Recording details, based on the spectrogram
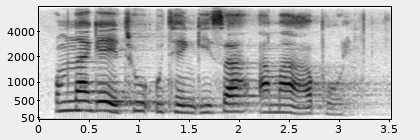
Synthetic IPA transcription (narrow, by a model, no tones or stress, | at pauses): um̩nak̬etʰuʔutʰeŋisaːmaɦab̥ʱɔːla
